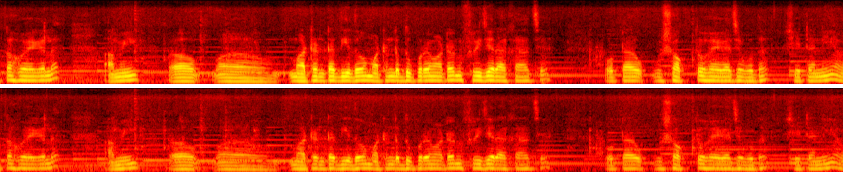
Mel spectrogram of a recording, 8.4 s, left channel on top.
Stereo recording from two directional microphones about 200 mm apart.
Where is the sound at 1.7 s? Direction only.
35° left (ahead or behind).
